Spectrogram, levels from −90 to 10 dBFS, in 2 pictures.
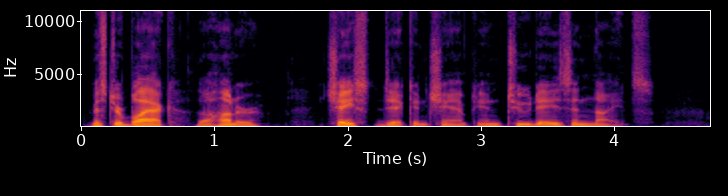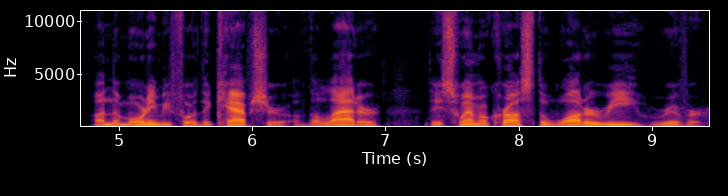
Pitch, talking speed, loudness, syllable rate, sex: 110 Hz, 180 wpm, -21 LUFS, 5.0 syllables/s, male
